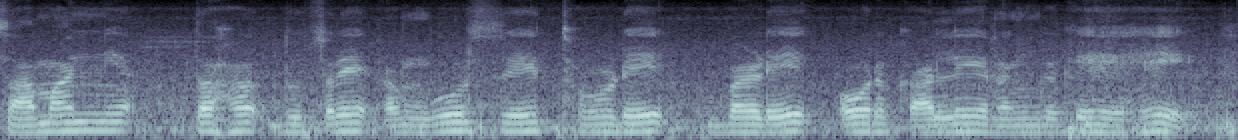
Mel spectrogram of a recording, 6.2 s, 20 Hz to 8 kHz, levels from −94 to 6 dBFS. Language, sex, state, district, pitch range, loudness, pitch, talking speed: Hindi, male, Madhya Pradesh, Dhar, 125-145 Hz, -17 LUFS, 135 Hz, 115 wpm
